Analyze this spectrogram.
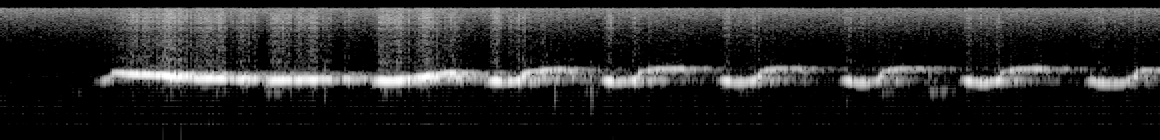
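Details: Bay owl recorded in Thailand giving an eerie whistled phrase: a sustained level note of nearly two seconds, then about six quick upslurred, looping whistles repeated at a steady pace, each slightly quieter.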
